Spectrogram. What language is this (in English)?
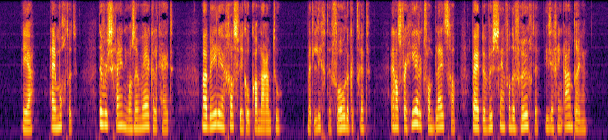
Dutch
